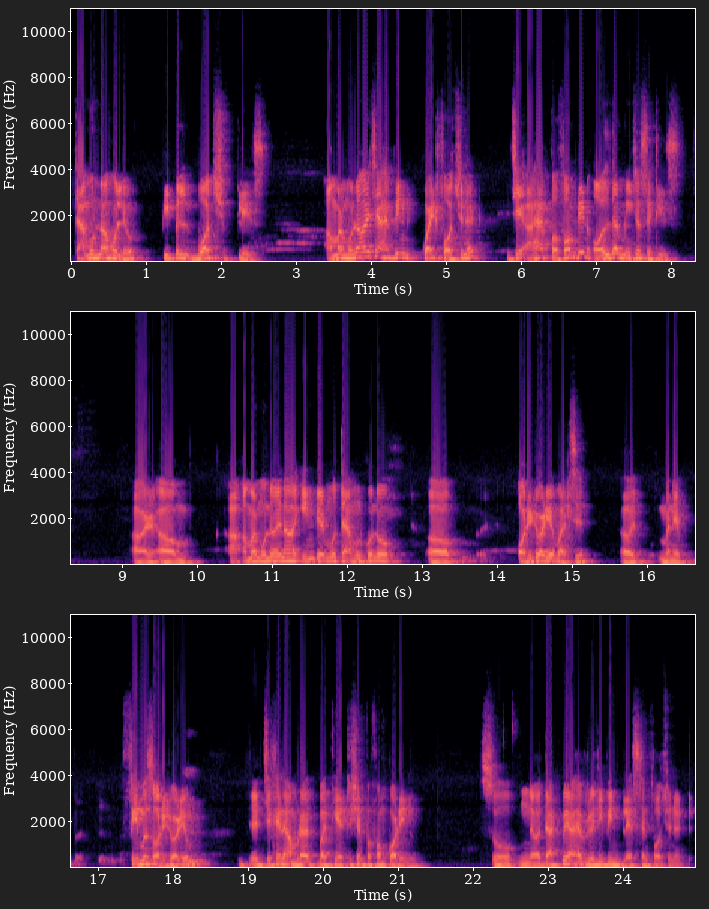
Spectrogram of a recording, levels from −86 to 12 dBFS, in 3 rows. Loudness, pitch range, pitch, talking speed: -16 LUFS, 125-160 Hz, 140 Hz, 125 wpm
